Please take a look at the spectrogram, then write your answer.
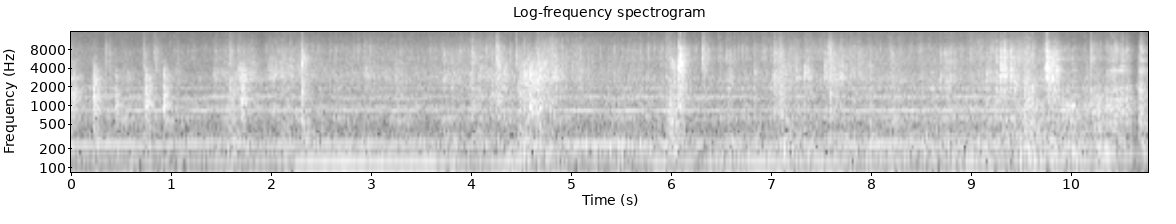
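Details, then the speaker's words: Garage door travelling under opener before installing new hinges: steady opener motor hum with irregular sharp clacks and knocks rattling through; baseline recording before the hinge replacement, rattle cause not confirmed. "before we go and install these hinges I want you to listen to How the garage is listen for rattles the sound and I'm going to do a comparison later on after we install it on what's the difference"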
